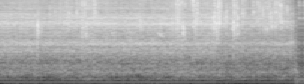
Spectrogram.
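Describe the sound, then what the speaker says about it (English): Tap water runs steadily into a kitchen sink as fingers are rinsed under the stream, a soft, even splashing rush that holds for a few seconds and then cuts off abruptly at the end. "Rinse my fingers off a little bit."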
